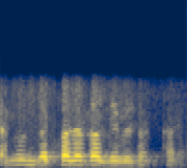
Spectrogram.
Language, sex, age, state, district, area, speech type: Maithili, female, 30-45, Bihar, Samastipur, rural, conversation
